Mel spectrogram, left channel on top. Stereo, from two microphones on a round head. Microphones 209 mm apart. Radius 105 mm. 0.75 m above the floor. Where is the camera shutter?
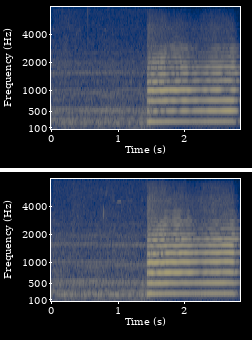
I don't hear a camera shutter.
